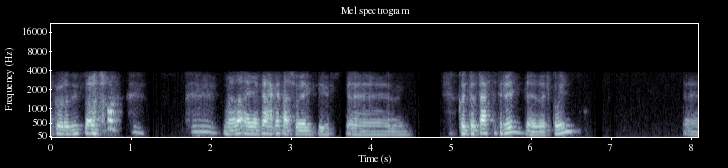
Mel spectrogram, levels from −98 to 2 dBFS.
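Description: From start to finish the speech carries the AMR narrowband mobile codec sound, with damage that is plainly audible. The narrowband codec cuts everything above 4 kHz, so sibilants lose their edge and the voice turns boxy and phone-like. The coarse vocal-tract model and sparse pulse excitation, at a rate that fits about 7.4 kbps, add a buzzy, synthetic grain. On a spectrogram the energy stops dead at a flat 4 kHz ceiling, and the harmonics look smeared.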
